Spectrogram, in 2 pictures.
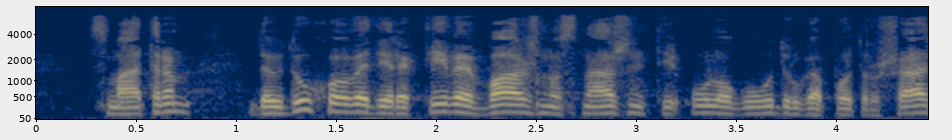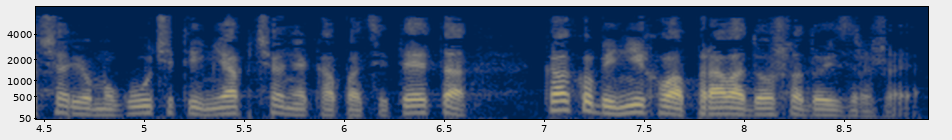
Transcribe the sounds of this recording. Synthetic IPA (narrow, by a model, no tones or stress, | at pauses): smaːt̪ɾam | d̪ajud̪uxuo̞ʋe̞d̪iɾe̞k̚t̪iːʋeʋaːʒnosnaːʒnit̪iʔulˠo̞ɡuud̪ɾuɡapo̞t̪ɾo̞ʃaːt͡ʃaio̞mo̞ɡuːt͡ɕit̪iimjapt͡ʃaɲekapat̪sit̪e̞ːt̪a | kako̞biɲixo̞ʋapɾaːʋad̪o̞ʃlˠad̪o̞izɾa̰ʒa̰ja̰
